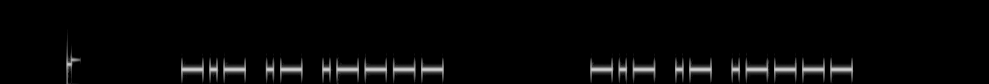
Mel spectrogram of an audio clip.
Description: Morse code, heard as a keyed tone, about 17 wpm, 700 Hz. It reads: KA1 KA1
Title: USA Call Sign Prefixes - Repeated 2x - 17wpm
